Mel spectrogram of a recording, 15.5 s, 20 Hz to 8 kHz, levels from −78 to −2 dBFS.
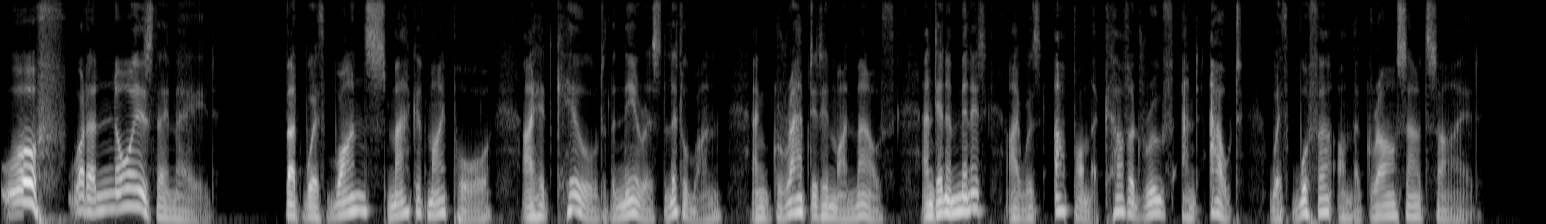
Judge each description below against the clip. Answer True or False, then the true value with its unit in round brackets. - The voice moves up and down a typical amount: False (7.9 semitones)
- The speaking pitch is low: True (100 Hz)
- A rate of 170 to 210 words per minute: True (175 wpm)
